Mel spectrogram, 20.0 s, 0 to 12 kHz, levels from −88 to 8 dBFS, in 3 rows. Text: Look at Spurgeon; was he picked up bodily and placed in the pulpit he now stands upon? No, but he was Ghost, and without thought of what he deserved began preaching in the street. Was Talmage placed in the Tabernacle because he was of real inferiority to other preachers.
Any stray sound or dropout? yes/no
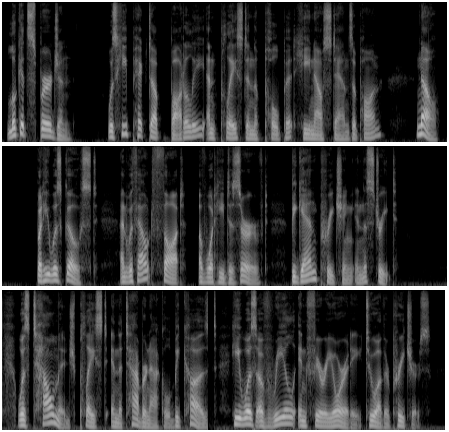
yes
